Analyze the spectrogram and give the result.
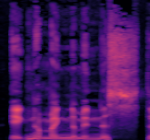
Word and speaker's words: ignominious: Ignominious defeat. That's how you say it, Matt.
